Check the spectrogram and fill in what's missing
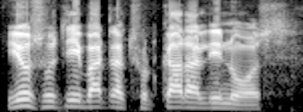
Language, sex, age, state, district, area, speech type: Nepali, male, 60+, West Bengal, Jalpaiguri, urban, read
